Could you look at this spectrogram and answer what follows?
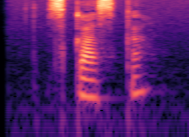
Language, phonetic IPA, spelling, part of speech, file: Russian, [ˈskaskə], сказка, noun, Ru-сказка.ogg
- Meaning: 1. tale; fairy tale 2. lies, fabrication 3. a report (information describing events)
